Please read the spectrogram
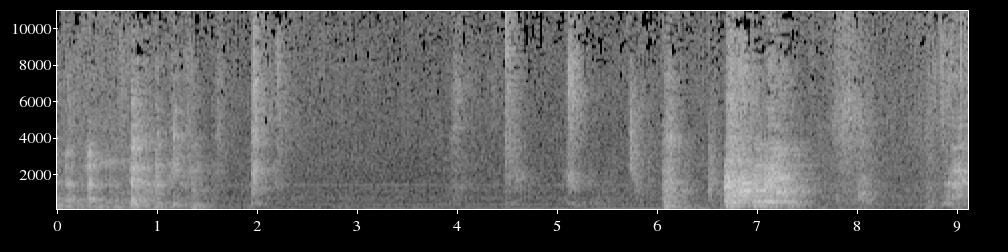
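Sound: coughing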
